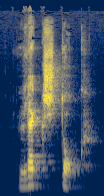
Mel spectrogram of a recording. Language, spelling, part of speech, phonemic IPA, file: Dutch, lekstok, noun, /ˈlɛkstɔk/, Nl-lekstok.ogg
- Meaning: lolly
